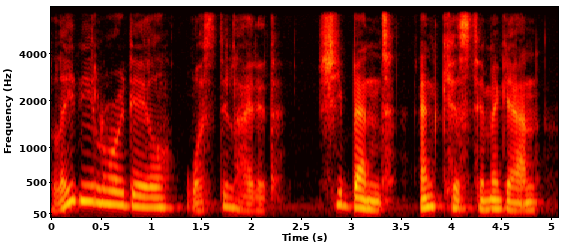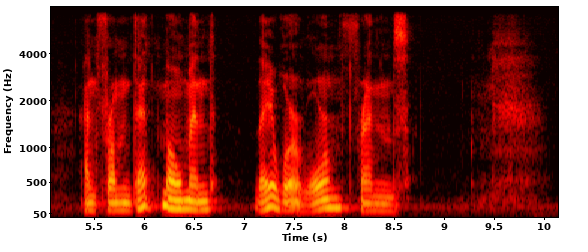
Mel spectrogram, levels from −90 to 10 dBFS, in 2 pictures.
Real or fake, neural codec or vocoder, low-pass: fake; vocoder, 22.05 kHz, 80 mel bands, WaveNeXt; 7.2 kHz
